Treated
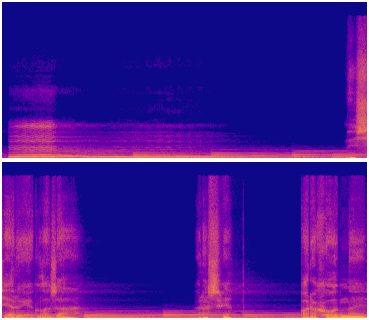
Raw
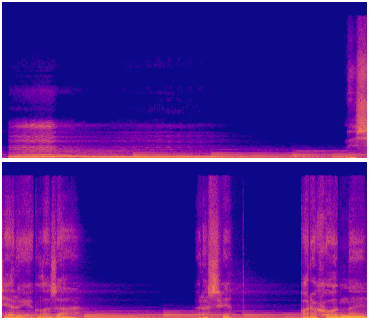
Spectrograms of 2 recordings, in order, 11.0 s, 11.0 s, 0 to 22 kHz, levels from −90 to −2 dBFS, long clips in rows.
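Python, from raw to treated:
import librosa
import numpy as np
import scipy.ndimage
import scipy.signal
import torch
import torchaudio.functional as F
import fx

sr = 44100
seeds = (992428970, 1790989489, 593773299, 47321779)

y = fx.peak_eq(x, sr, hz=97.0, db=2.5, octaves=0.93)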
